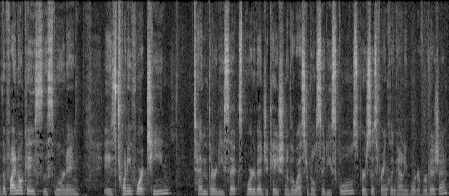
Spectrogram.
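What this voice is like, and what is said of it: Hoarse voice. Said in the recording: “I'm battling a bit of laryngitis, so if at any point you have trouble understanding me”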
